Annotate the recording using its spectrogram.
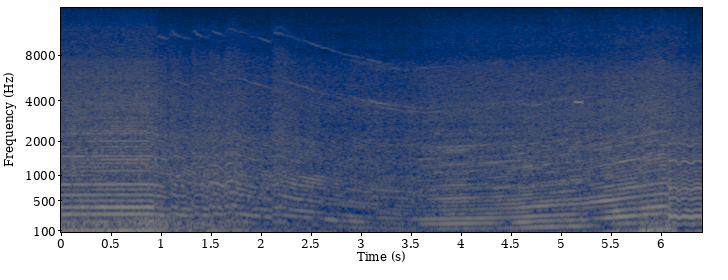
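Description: A racing car engine winds down as the car brakes, then revs back up.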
